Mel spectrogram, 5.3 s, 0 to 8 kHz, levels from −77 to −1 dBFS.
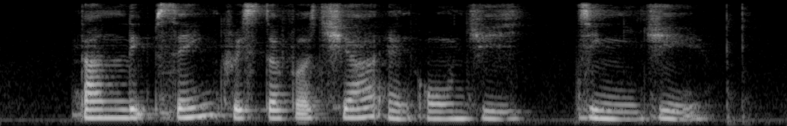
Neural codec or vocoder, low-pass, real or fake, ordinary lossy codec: none; 7.2 kHz; real; none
